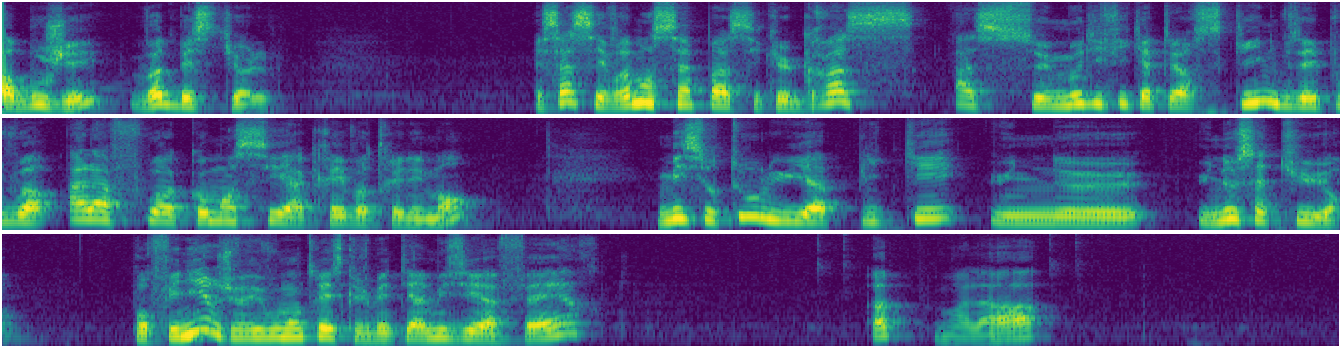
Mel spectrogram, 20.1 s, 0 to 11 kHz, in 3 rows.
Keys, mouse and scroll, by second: 1.4-4.3 middle drag, 13.7 click.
